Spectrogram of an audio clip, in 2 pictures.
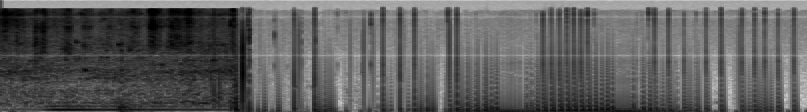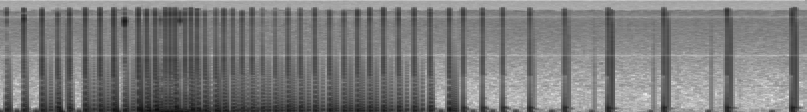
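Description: A camera microphone going under aquarium water. For about a second and a half there is a hiss with a steady hum, then the sound suddenly turns dull and muffled: a low rumble with irregular clicks and crackles from air bubbling out of the submerged microphone hole. The rumble fades and the clicks grow sparse near the end.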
